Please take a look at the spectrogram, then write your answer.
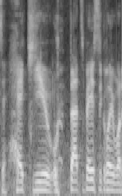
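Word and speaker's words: HECU: combat unit or hcu which when pronounced says heck you that's basically what it's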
